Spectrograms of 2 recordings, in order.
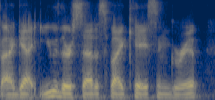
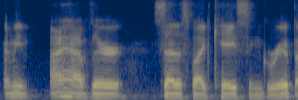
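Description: First: "you" stressed with a rising end. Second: "have" lifted with a rising end; stress on have. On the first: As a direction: lean on "you", let the line rise. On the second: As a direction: lean on "have", let it rise. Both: Real, not acted. Repeated list with shifting stress.

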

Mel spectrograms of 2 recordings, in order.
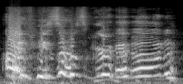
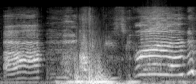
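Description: First: High, loud, laughing cry on "so". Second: Loud exclamation. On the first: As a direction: wail "so screwed" through laughter. Repeats the line, stressing so. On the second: Laughing dread at the joke. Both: Real, not acted.

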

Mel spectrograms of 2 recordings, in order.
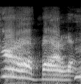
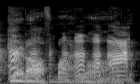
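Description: First: Loud, higher mock shout; screamed imitation. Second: Slow, drawn-out growling threat; Clint Eastwood impression. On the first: Grandfather shouting at kids in the front yard, mock scream. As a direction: holler it as the grandfather yelling at kids. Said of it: "screaming at us like". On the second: Grandfather warning kids like in Gran Torino, slow impression. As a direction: imitate a menacing movie old man, unhurried. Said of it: "Clint Eastwood".

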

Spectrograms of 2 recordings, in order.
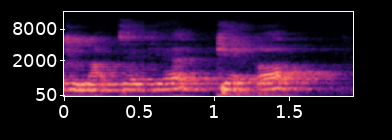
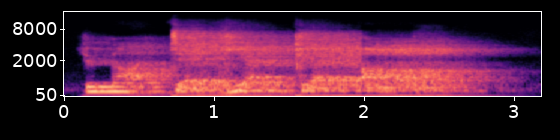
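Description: First: Said in the usual way. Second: Loud, slow, commanding voice from above; booming heavenly voice. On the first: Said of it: "in that split second that I heard". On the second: Retold or imitated. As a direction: thunder it down like a god. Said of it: "a voice that, like, vibrates through your entire body".

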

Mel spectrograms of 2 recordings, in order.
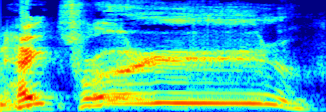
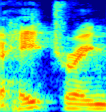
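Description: First: High, drawn-out whooping call; mock train cry. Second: Said in the usual way. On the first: Host hypes a pile-on of hate, high playful cry. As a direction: wail it out like a train whistle.

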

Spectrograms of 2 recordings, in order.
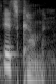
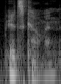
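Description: First: Said in the usual way. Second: Hushed, whispered promise; teasing whisper. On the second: Pretend. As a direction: whisper it like a secret tease. Hushed teaser of next season.

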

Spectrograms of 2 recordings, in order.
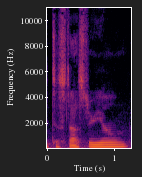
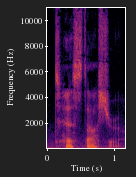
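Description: First: Testosterone with the R dropped, ending like "-tee-yone"; old mispronunciation. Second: Testosterone with a clear TES and an R before the ending; corrected pronunciation. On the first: Vlogger showing how they used to say it, mispronounced. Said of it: "I used to not know how to say it". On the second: Vlogger correcting their own old slip, careful pronunciation. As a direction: say "testosterone" carefully as tes-TOS-ter-one. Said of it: "No, it's tes". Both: Shown as a demonstration.

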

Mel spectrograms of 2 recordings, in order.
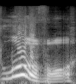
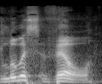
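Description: First: Louisville said LOO-uh-vul, pitched up; local pronunciation. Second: Louisville said slowly as LOO-iss-vill; spelling pronunciation. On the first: Host teaches how locals say it, Louisville as LOO-uh-vul. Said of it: "the pronunciation of Louisville". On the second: Host explains the spelling, Louisville as LOO-iss-vill. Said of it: "it's spelled Louisville". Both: Shown as a demonstration.

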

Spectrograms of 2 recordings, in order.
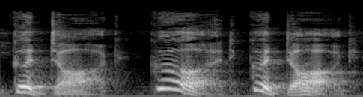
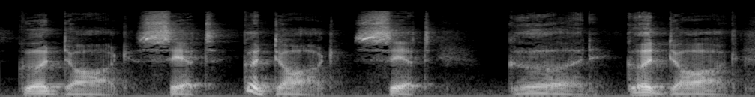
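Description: First: Higher-pitched, lighter praise for a dog; pleasing praise voice. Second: Low-pitched commands and praise; dog-training drill. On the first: Trainer showing clients how to praise a dog, pleasing higher voice. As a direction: lift the pitch high on "good", then swoop down. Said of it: "you're giving that voice inflection". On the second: Trainer drilling sit then praising the dog, low measured voice. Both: Shown as a demonstration.

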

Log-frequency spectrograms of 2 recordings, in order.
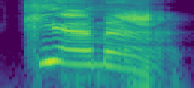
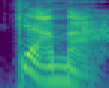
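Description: First: High, louder hype call; loud come on. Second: Said in the usual way. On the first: Shown as a demonstration. Host hyping the listeners with a high, loud come on. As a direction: pump the crowd up on come on.

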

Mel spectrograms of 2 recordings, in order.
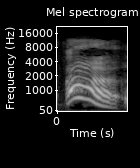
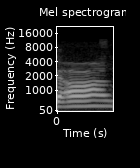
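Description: First: High, short mock yelp; imitated "ah". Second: Said in the usual way. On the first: Shown as a demonstration. Showing cohost how Carter says it, high imitated yelp. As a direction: pitch the "ah" way up like his. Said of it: "The way he says". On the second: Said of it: "is how I try to say".

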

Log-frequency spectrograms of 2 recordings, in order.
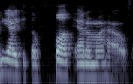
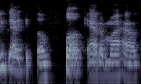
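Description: First: Said in the usual way. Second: Hushed, whispered eviction order; retold whisper. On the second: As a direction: drop to a mock-menacing whisper. Retells the eviction line, now hushed.

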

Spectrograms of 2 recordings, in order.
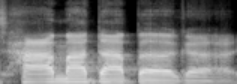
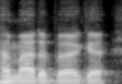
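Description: First: Slow, drawn-out catchphrase voice; mimicked catchphrase. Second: Said in the usual way. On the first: Host reading Prince Zodiac's chat message, drawn-out mimicry. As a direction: stretch each syllable like the catchphrase clip. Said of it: "Prince Zodiac says".

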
